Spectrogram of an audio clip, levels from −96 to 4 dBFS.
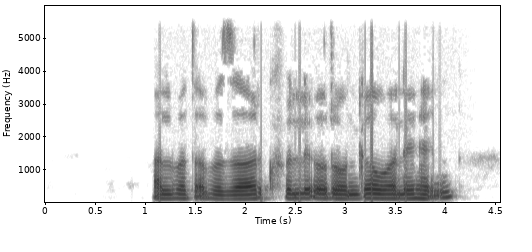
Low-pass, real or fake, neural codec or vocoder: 5.4 kHz; real; none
